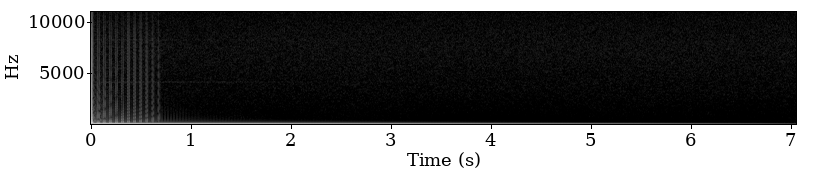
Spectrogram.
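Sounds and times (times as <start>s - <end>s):
bass drum: 0.0s - 5.2s.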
